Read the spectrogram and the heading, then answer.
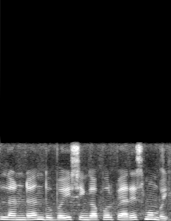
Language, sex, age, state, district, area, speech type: Marathi, female, 60+, Maharashtra, Yavatmal, rural, spontaneous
